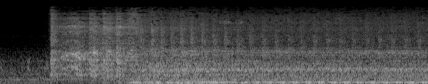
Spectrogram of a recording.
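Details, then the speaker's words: 2007 GM 5.3L V8 with AFM/displacement on demand: cranks, catches, then idles with a sharp steady tick about four times a second from a collapsed lifter. Finding: collapsed lifter tick. "to hear that ticking so that ticking is the lifter"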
